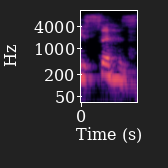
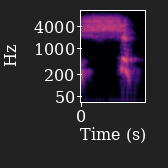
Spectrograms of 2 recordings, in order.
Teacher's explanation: harusnya seh itu kan alveolar kan, berubah menjadi post alveolar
